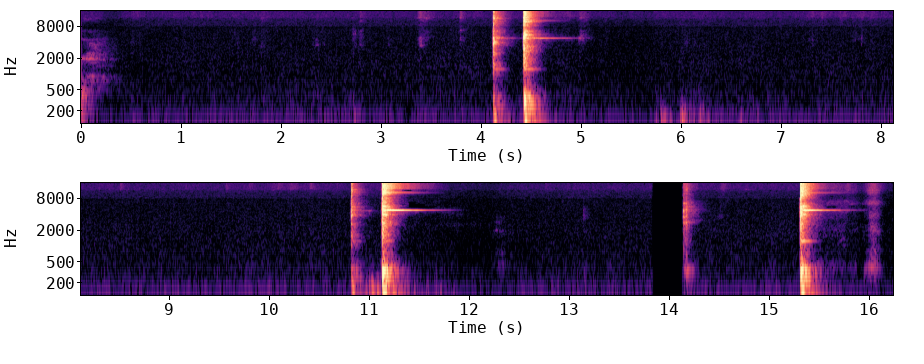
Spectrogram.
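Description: Sharp metallic clinks of a hammer striking a cold chisel in a winter blacksmith shop ring out in a few separated strikes, each a bright ping with a short ring-off against near silence.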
